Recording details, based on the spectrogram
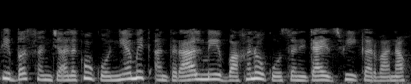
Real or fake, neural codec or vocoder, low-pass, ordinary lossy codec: real; none; 5.4 kHz; none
